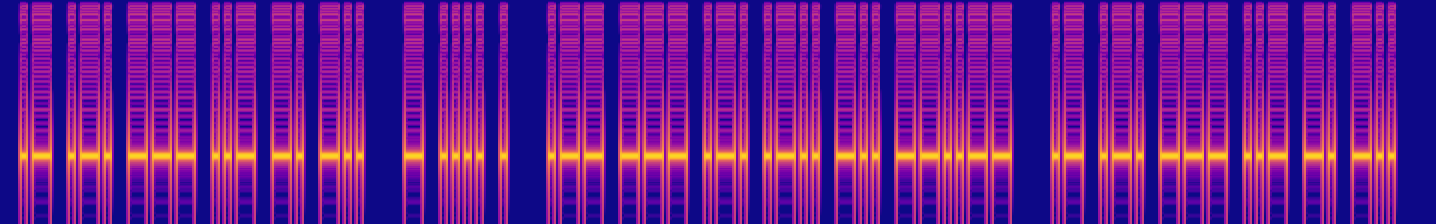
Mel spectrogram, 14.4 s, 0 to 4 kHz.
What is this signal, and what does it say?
Morse code, heard as a keyed tone, about 20 wpm, 550 Hz. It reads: AROUND THE WORLD, AROUND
